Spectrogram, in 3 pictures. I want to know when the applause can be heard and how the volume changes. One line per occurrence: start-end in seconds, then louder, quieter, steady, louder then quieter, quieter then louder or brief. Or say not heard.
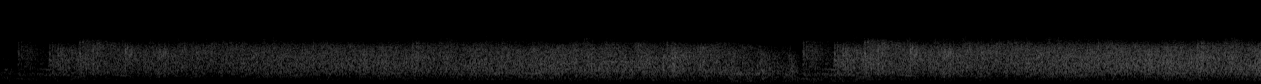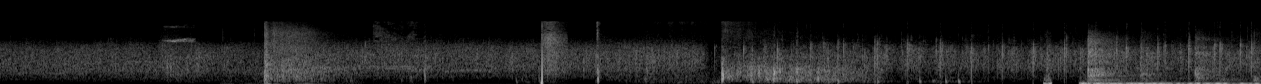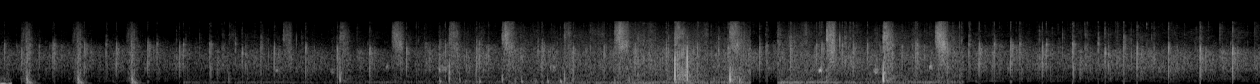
0.0-37.7 louder.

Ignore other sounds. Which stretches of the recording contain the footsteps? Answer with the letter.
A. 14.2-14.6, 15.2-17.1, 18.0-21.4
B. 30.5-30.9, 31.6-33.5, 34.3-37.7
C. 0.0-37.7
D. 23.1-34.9
D.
